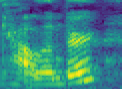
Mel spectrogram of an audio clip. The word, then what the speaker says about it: Callender: And for this one, I chose Queen of the Conquered by Kacen Callender. Yes, I said that right. But it's spelled differently than calendar.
